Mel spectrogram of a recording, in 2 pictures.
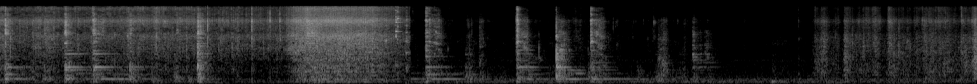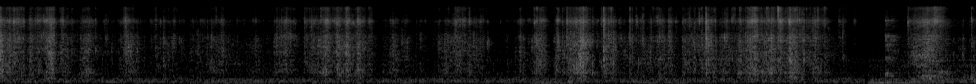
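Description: Vegetables stir-frying in an aluminium wok, sizzling, with a metal spatula scraping and clicking against the pan. About three seconds in there is a loud surge of sizzling. After a few more sharp clicks of the spatula, a softer, uneven crackle carries on to the end.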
